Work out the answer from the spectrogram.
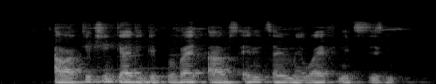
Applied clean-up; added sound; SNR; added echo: neural separator model SepFormer DNS4.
